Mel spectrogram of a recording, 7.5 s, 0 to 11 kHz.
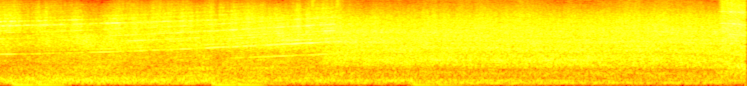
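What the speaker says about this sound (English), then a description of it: "The Prowler, call sign EZ01, approaches the runway. EZ01, you're cleared for takeoff." An EA-6B Prowler military jet taking off, a loud continuous jet roar with a rising engine whine that stays steady and close throughout, no voices.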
